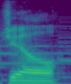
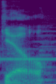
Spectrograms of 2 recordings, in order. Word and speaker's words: Gil: developing those spells and yes I do pronounce it Jill not Gil so you will have to get used to that I think I'm one of the few people that does do that so we're gonna start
